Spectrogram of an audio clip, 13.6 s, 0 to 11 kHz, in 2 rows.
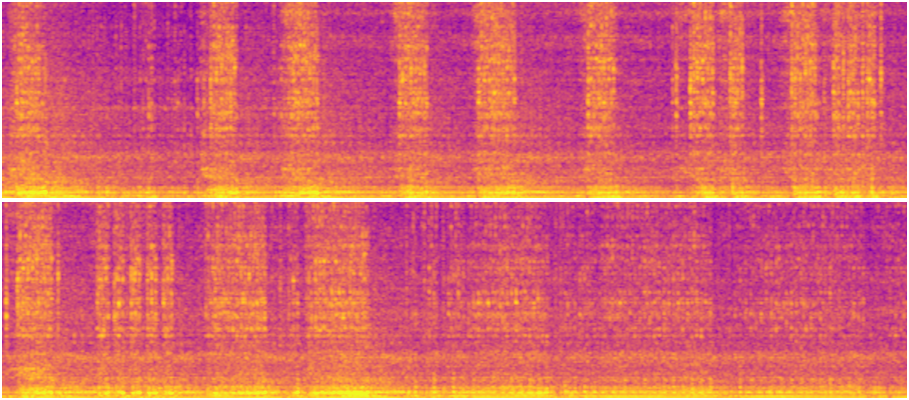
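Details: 1978 Datsun 1500 Ute GN620, 20 years stored, new carburettor, just restarted after carb cap removed: fires and keeps running, revs rising and falling unevenly with some clatter, mixture needs tuning; revs not yet settled.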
